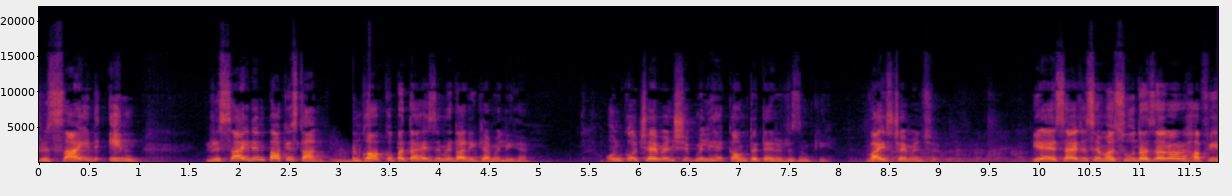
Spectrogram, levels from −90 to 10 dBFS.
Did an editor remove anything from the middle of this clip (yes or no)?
yes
